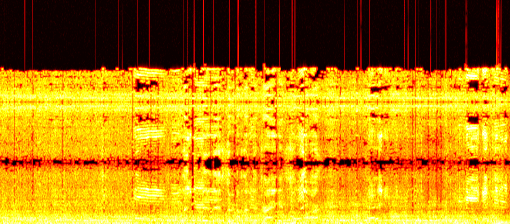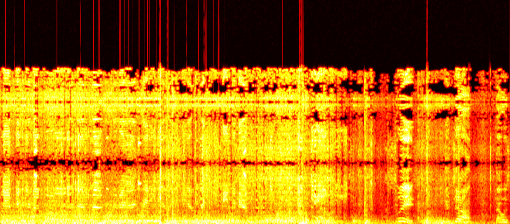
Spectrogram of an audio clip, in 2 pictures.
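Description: A glider's main wheel rolling along the runway after landing: a loud, steady rumble with the airframe rattling. It dies away about twelve and a half seconds in as the glider rolls to a stop.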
